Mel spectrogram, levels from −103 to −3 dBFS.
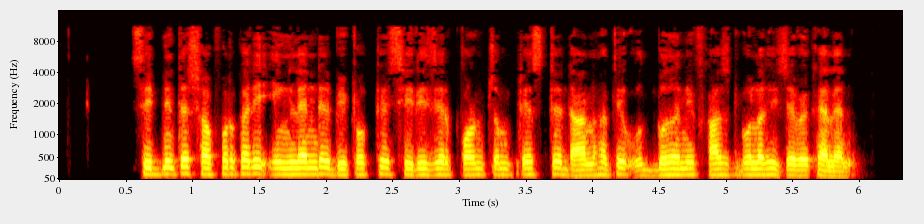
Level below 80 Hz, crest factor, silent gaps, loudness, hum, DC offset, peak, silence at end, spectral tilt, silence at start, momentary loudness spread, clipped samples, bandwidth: -62 dBFS; 18 dB; none; -25 LUFS; none; under 0.1%; -6 dBFS; 0.35 s; -7.5 dB/octave; 0.55 s; 6 LU; under 0.1%; 11.5 kHz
